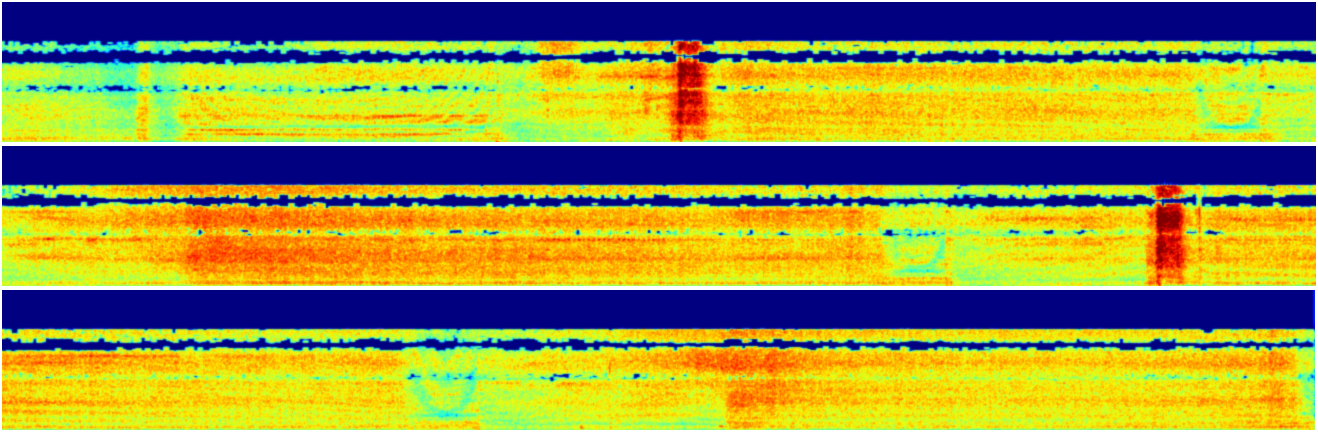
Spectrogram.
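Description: Carpet-cleaning extraction wand running over a synthetic rug: a steady rushing hiss of suction and spray that dips briefly every few seconds between strokes. A sharp click comes twice, about five seconds and about eighteen seconds in.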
